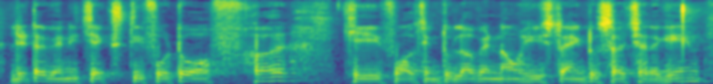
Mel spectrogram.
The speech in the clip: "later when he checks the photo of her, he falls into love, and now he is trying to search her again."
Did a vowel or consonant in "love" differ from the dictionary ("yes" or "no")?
no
